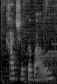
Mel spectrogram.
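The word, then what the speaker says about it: caciocavallo: those words for example i got the word kachokavalo in a spelling bee before it's spelled c-a-c-i-o c-a-v-a-l-l-o and it's a kind of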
